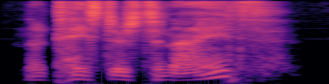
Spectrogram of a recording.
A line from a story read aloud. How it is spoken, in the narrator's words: Lord Caston sighed, smiling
